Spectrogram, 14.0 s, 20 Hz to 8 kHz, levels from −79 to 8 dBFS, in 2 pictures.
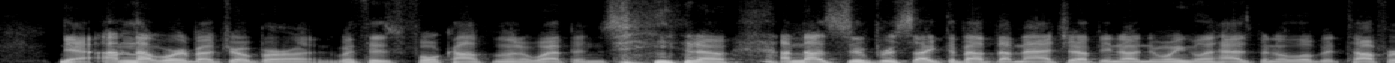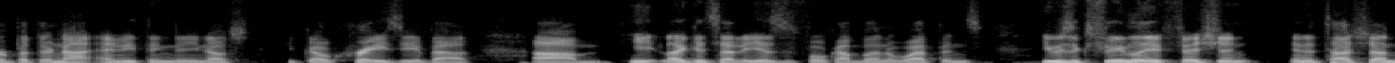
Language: English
